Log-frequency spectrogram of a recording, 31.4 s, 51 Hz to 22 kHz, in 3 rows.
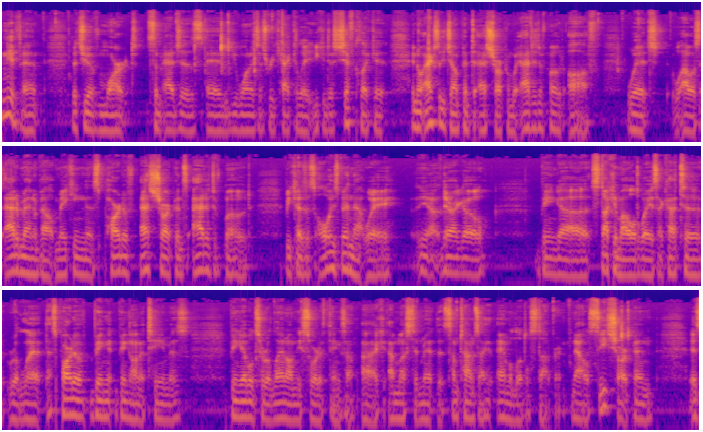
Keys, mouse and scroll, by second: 0.6 middle click, 0.9-2.2 scroll up 1, 2.2 middle click, 2.8 Tab, 3.2 q, 4.0 shift+click, 8.5 middle click, 9.3 shift+middle click, 25.0 shift+middle click, 25.8-26.8 scroll down 1, 27.2 middle click, 29.0 middle click, 29.3-30.2 scroll up 2, 30.2 q.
